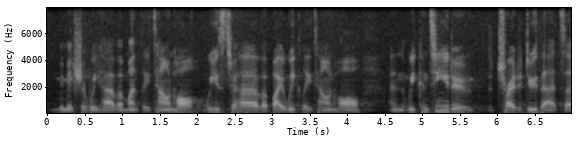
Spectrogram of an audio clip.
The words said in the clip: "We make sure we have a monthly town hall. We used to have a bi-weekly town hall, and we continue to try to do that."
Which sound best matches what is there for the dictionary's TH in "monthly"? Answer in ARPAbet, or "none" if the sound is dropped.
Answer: TH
